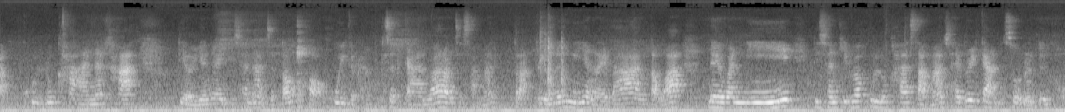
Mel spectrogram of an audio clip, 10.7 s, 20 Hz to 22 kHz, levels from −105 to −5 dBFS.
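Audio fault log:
No faults are present.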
